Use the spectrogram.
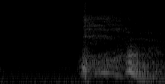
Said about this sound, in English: Just cough it up.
